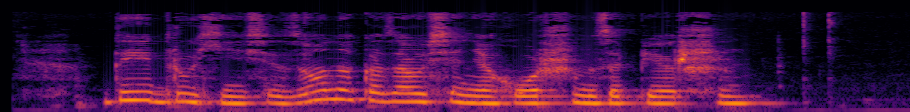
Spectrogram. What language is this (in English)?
Belarusian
